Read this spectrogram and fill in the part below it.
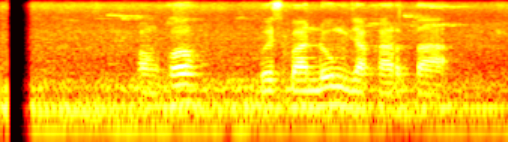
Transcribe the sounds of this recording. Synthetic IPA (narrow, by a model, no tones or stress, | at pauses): ʔɔŋkɔhbəsbandʊŋd͡ʒakart̪a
